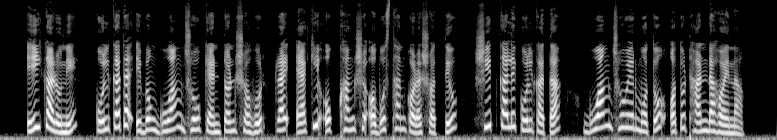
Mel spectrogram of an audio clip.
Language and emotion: Bengali, neutral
